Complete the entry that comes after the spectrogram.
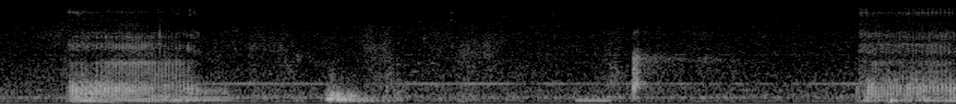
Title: Pug snore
